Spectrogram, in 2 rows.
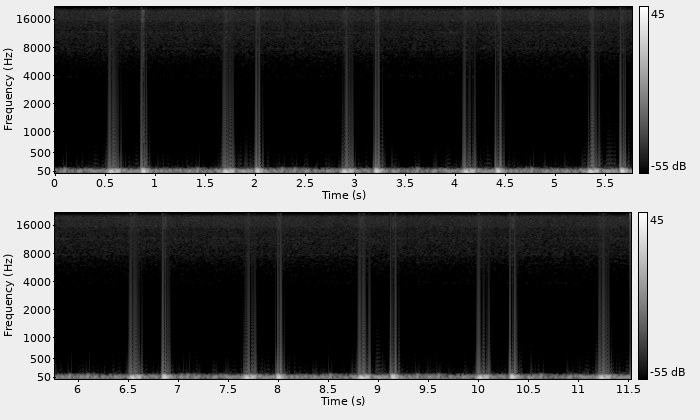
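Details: Relaxing heartbeat recording, normal heartbeat: a steady, regular, deep low-pitched lub-dub at about 50 beats a minute, with no background noise.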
